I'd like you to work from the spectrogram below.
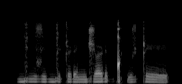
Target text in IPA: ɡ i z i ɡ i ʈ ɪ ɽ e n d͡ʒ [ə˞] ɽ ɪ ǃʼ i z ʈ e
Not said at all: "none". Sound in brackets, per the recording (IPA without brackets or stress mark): ɜ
